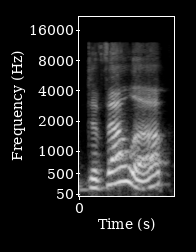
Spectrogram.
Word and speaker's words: develop: For example, develop stresses the second syllable, but development stresses the third one.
